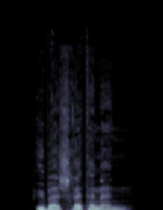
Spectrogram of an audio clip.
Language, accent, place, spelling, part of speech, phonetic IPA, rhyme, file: German, Germany, Berlin, überschrittenen, adjective, [ˌyːbɐˈʃʁɪtənən], -ɪtənən, De-überschrittenen.ogg
- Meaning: inflection of überschritten: 1. strong genitive masculine/neuter singular 2. weak/mixed genitive/dative all-gender singular 3. strong/weak/mixed accusative masculine singular 4. strong dative plural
